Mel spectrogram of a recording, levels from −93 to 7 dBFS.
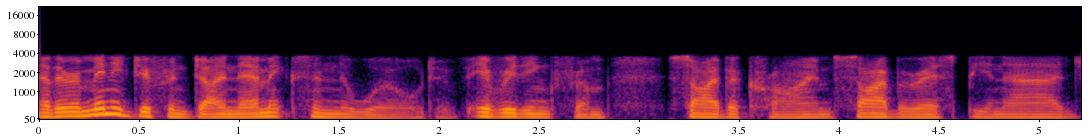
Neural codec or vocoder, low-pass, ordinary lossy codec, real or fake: codec, 16 kHz in and 24 kHz out, 1 kbps, XY-Tokenizer; 3.6 kHz; Opus, 32 kbps; fake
